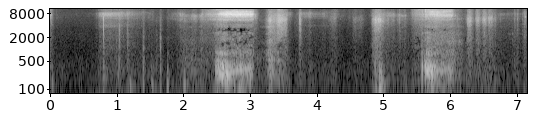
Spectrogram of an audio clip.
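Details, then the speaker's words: Female West Highland White Terrier fast asleep: soft hissing, snorting breaths, about two loud ones in seven seconds over quieter noisy breathing; snoring. "fat body here. A snoring Westie."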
